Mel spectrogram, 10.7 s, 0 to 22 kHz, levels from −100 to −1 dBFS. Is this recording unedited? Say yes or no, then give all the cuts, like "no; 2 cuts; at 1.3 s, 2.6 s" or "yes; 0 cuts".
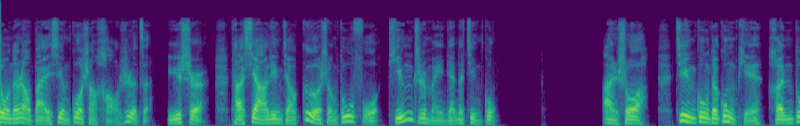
no; 1 cut; at 2.1 s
